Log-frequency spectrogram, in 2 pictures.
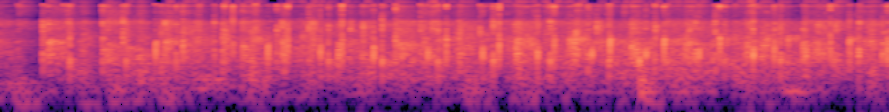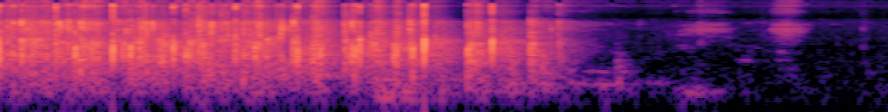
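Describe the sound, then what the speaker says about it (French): A live audience applauds two performers taking the stage, loud and sustained clapping filling the room before trailing off abruptly into near silence at the end. "Merci de les applaudir très fort."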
